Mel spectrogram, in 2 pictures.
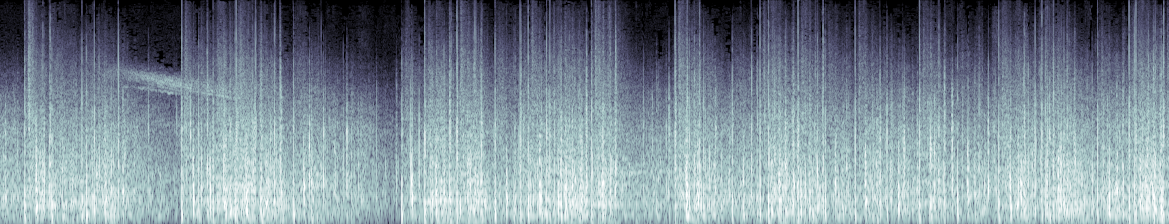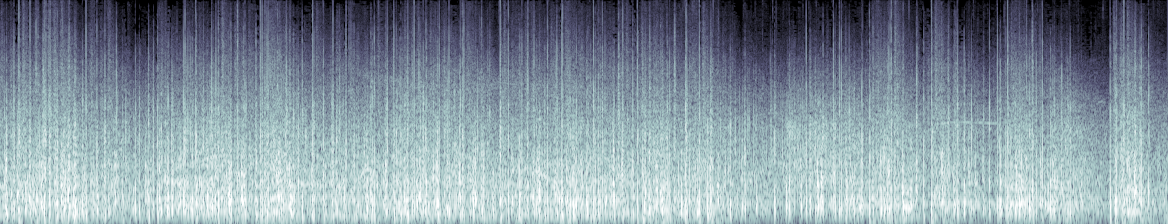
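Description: Aerial fireworks going off in a dense, near-continuous barrage: many shells bursting at once with overlapping bangs and crackling. There is a short falling whistle about a second in.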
